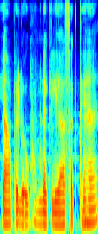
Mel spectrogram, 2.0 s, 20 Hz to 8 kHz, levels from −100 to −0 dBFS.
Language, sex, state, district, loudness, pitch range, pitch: Hindi, male, Bihar, West Champaran, -20 LUFS, 105-120 Hz, 110 Hz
